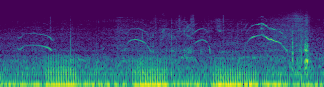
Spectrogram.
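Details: Birth of five differently coloured kittens to Aimee, a pet cat under a year old; about half a dozen thin, curving mews, some doubled, spread evenly across five seconds above a droning low-pitched hum.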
